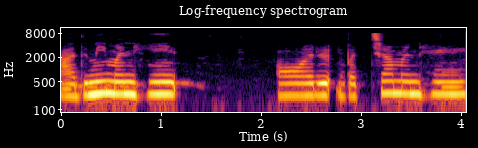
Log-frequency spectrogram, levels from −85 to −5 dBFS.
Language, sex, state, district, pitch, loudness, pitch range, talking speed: Chhattisgarhi, female, Chhattisgarh, Raigarh, 245 Hz, -14 LUFS, 230-250 Hz, 105 wpm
